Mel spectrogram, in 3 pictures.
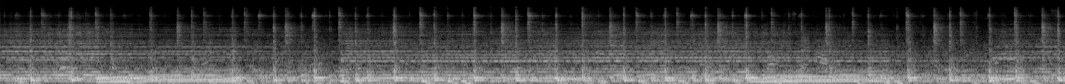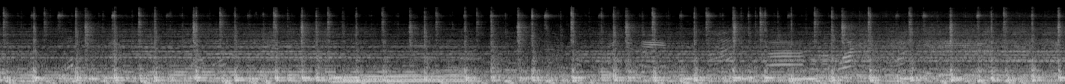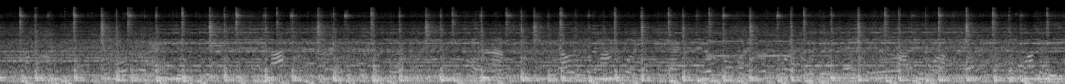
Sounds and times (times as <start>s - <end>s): Speech: 0.0s - 1.5s, 7.2s - 12.2s, 16.2s - 31.9s
Music: 0.0s - 31.9s.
